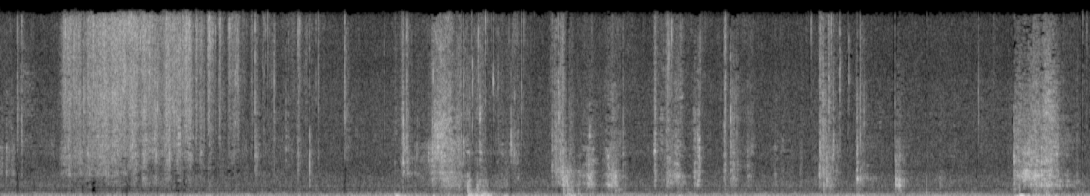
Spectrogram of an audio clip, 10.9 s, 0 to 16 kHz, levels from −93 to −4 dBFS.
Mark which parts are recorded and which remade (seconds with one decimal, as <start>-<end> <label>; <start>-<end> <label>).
0.0-1.8 recorded; 1.8-5.3 remade; 5.3-10.9 recorded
